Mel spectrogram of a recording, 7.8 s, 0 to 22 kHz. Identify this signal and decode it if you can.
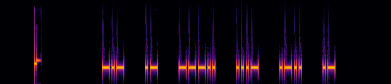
Morse code, heard as a keyed tone, about 25 wpm, spaced as for 14 wpm, 700 Hz. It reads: KA8VLA
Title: USA Call Signs - 6 Characters - 3x Character Spacing - 25wpm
